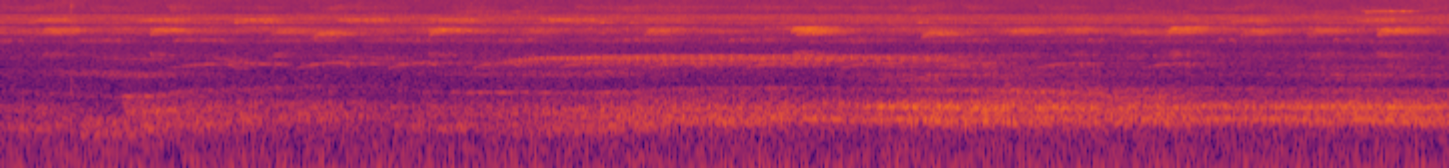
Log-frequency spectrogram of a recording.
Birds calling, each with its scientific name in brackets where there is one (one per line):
Cinnamon-throated Woodcreeper (Dendrexetastes rufigula)
Amazonian Pygmy-Owl (Glaucidium hardyi)
Fasciated Antshrike (Cymbilaimus lineatus)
